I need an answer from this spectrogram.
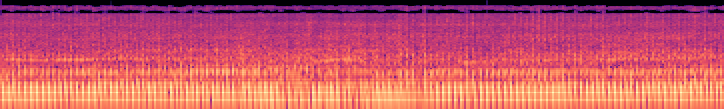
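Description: Small motorcycle engine running loud and close while riding, its note changing about two seconds in as the revs shift.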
